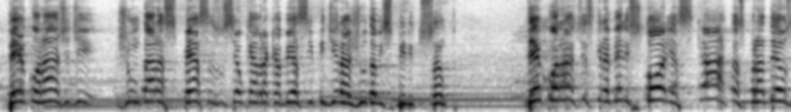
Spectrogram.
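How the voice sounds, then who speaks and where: A male pastor preaching a fiery sermon, building into shouts and sing-song cries. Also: very high voice. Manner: impassioned preaching, swelling into shouts and near-singing. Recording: music under a long hall reverb.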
